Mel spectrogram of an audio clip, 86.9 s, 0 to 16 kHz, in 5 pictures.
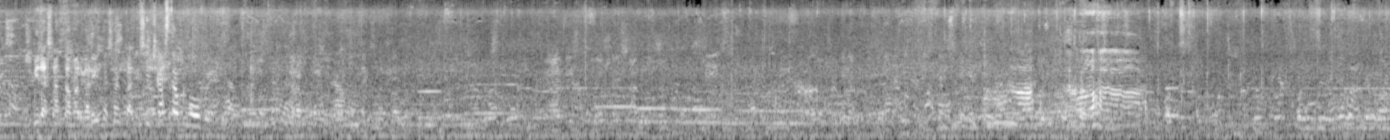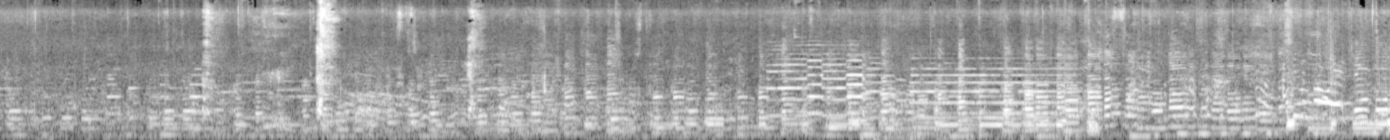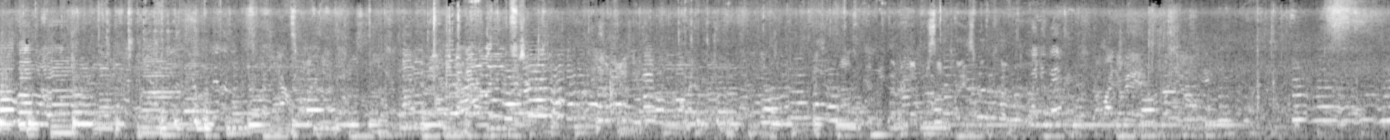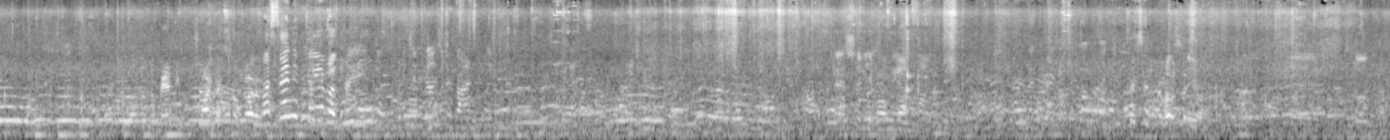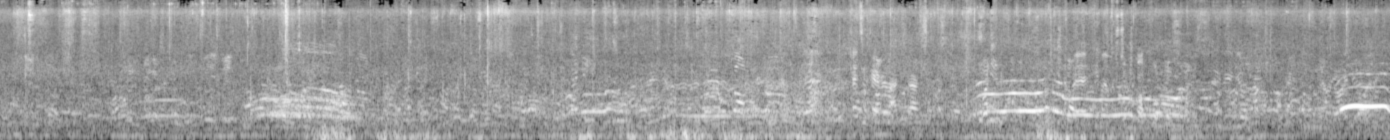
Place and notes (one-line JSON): {"title": "Charles Bridge", "description": "recording of soundwalk across the bridge by Peter Cusack.part of the Prague sounds project", "latitude": "50.09", "longitude": "14.41", "altitude": "177", "timezone": "Europe/Berlin"}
